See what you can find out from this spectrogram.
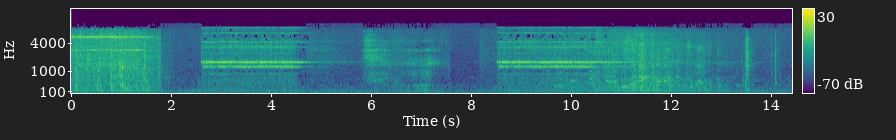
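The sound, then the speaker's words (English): An old-style telephone bell rings in two long, loud bursts with a brief silence between as a call is placed home, followed by a quieter, muffled stretch where faint voices talk near the end. “Well, I'm going to call home anyway.”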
